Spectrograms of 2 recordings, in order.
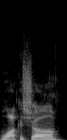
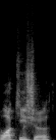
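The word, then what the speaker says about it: Waukesha: Call it Wakaasha. It is Wacaaw. It's not Wisha.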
